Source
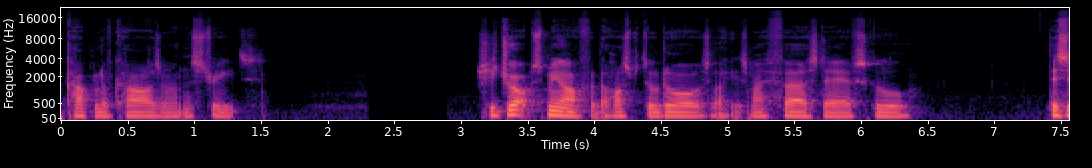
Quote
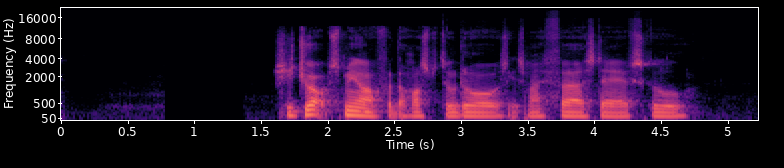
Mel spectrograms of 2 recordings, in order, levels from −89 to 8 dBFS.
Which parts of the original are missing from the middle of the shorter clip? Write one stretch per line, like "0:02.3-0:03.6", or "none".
0:04.9-0:05.0

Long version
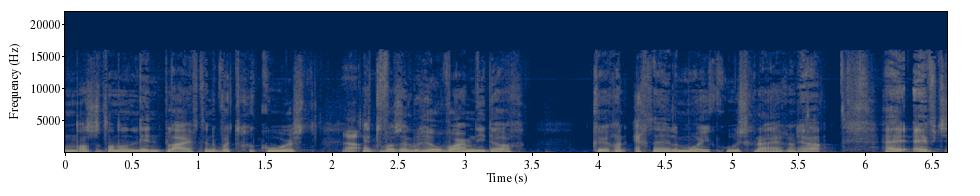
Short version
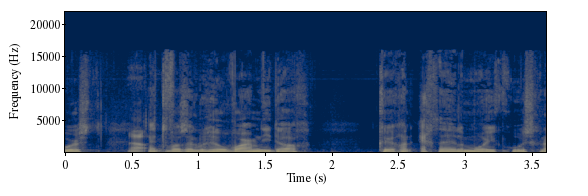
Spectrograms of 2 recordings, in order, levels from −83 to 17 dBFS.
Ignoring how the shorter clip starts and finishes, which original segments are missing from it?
none

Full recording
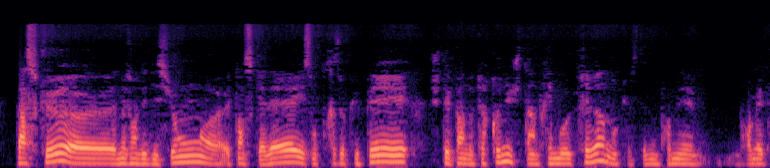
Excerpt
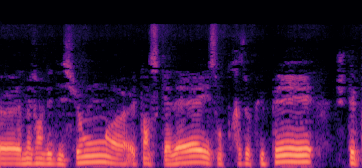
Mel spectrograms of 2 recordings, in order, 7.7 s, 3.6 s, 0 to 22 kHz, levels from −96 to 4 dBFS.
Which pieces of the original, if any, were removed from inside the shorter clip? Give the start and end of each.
none

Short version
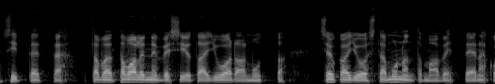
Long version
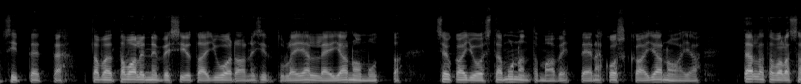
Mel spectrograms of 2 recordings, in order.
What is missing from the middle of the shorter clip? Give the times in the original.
0:02.5-0:03.6

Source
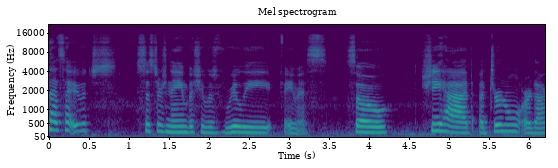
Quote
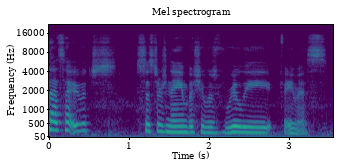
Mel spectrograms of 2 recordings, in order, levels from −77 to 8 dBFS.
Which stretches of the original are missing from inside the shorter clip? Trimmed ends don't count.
none

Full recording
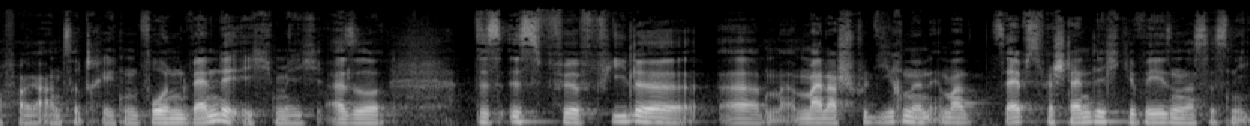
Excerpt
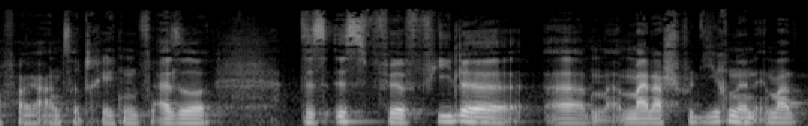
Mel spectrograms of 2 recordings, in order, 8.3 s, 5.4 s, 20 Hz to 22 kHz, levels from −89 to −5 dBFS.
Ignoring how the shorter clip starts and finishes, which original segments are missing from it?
0:01.0-0:02.2

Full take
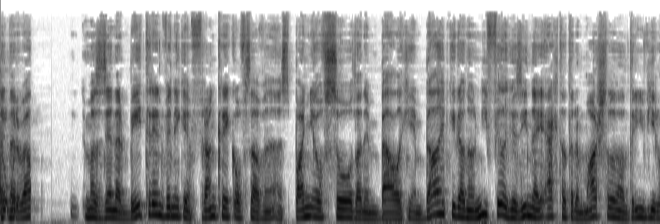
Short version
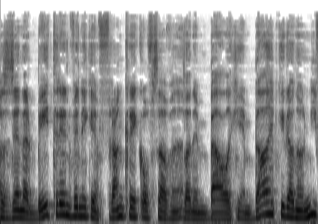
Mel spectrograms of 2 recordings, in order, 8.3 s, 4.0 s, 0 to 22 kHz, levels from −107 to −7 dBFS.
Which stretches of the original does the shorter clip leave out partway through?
0:03.4-0:04.4

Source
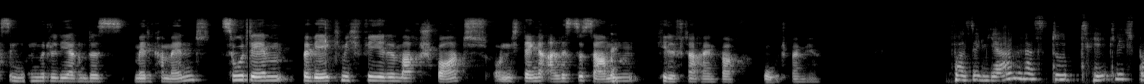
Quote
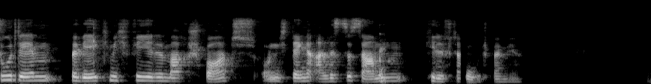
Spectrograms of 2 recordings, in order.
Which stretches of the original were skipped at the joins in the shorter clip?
0:06.9-0:07.5

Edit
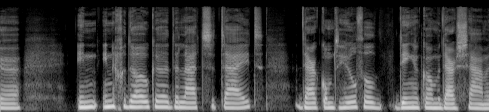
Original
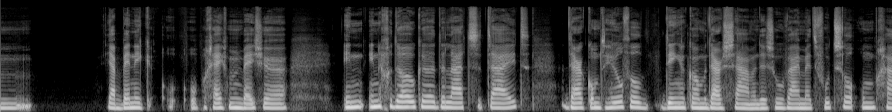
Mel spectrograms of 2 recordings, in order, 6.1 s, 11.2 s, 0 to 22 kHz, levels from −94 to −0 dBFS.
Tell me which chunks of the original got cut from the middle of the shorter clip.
none

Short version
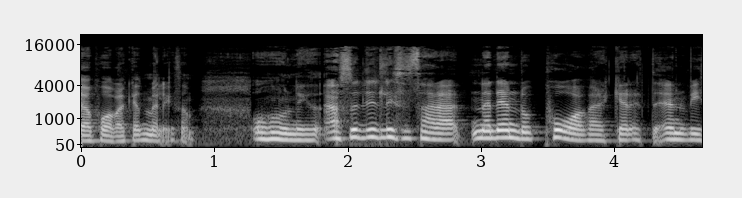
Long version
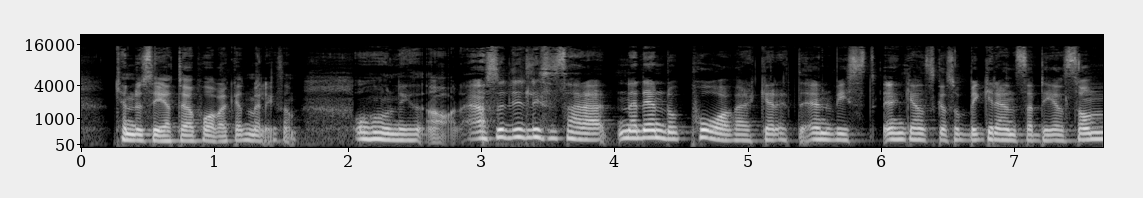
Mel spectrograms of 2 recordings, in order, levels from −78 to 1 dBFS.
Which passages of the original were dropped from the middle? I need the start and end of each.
0:02.6-0:02.9

